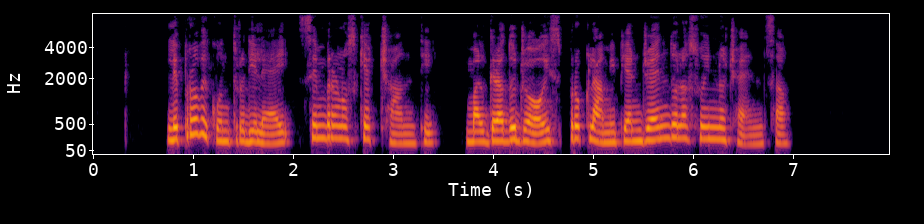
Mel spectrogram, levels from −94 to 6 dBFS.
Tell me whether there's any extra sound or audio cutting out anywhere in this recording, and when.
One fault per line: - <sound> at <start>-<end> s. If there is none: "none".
none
